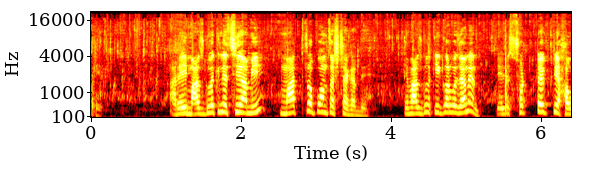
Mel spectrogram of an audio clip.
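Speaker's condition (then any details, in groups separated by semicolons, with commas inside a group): No condition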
